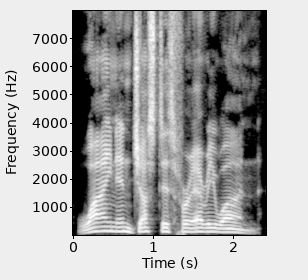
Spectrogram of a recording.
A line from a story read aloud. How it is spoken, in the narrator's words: looked at everyone and shouted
